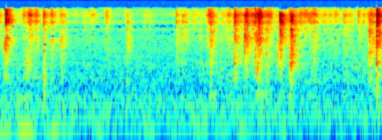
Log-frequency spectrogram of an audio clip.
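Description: A folded paper slip being unfolded by hand: faint crinkling and crackling of paper, in scattered bunches that are thickest about three to four and a half seconds in. A low steady hum lies underneath.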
